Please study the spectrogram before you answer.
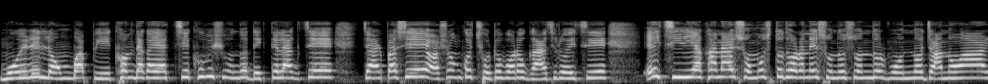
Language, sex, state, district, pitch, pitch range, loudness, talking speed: Bengali, female, Jharkhand, Jamtara, 305 Hz, 295-330 Hz, -12 LUFS, 140 wpm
